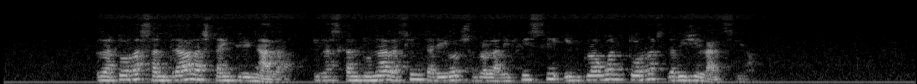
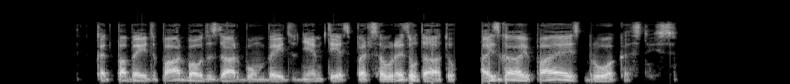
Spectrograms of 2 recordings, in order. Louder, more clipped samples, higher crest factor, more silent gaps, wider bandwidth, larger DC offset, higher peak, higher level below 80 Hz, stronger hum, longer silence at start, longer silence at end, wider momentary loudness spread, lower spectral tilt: second, -25 LUFS vs -14 LUFS; neither; about the same, 18 dB vs 16 dB; second, none vs 4.71-4.80 s; first, 11.5 kHz vs 7.8 kHz; neither; second, -10 dBFS vs 0 dBFS; second, -56 dBFS vs -50 dBFS; neither; second, 0.55 s vs 0.95 s; second, 1 s vs 1.15 s; about the same, 10 LU vs 8 LU; first, -7 dB/octave vs -3.5 dB/octave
